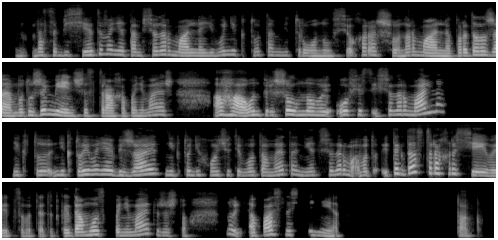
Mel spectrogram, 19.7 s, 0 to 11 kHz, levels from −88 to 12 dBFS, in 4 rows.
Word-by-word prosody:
н 155 +1 -13
на 195 - -4
собеседование, 210 +6 -4
там 195 -3 -5
всё 175 +6 -5
нормально, 175 -7 0
его 175 +5 -7
никто 220 -3 -10
там 200 -2 -9
не 185 - -12
тронул, 155 -3 -4
всё 155 +1 -6
хорошо, 210 -5 -3
нормально, 165 -4 +2
продолжаем". 175 0 +3
Вот 180 +3 -2
уже 225 +5 +3
меньше 170 -9 +3
страха, 155 -1 +2
понимаешь. 195 +8 -3 0.4
"Ага, 210 -6 +8
он 210 +5 +3
пришел 220 +3 +4
в - - -2
новый 210 -2 +1
офис 225 -1 0
и - - -8
всё 165 +10 -5
нормально. 240 - +2 0.6
Никто, 210 +2 -3
никто 210 +1 -4
его 245 +2 +3
не 245 - 0
обижает, 225 +6 +1
никто 215 +1 -5
не 210 0 -7
хочет 210 0 -7
его 200 0 -5
там 190 -1 -4
это, 245 +2 -3
нет, 200 0 -8
всё 220 - -7
нормально", 250 -2 -1
вот. - - -4
И - - -4
тогда 290 +4 +4
страх 310 -6 +1
рассеивается 190 - -1
вот - - -10
этот, - - -8
когда 165 +3 +5
мозг 230 +3 +2
понимает 205 +10 -1
уже, 180 - -8
что, 165 0 -10 0.4
ну 255 - -1
опасности 220 +3 +1
нет. 160 -5 -5 1.2
Так. - - -6
205 Hz, 180 wpm, -25 LUFS, 175-225 Hz, 1.2 s, Ага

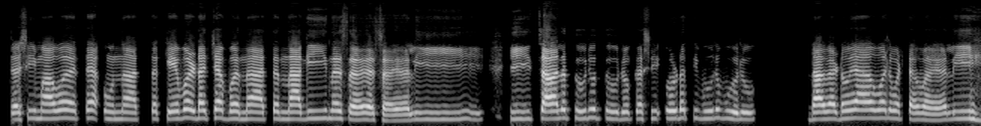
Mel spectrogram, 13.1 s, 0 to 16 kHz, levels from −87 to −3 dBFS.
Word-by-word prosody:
जशी 195 +4 -2
मावळत्या 225 +1 +1 0.2
उन्हात 205 -1 -3 0.2
केवडाच्या 230 +2 +2
बनात 210 -1 +1
नागिन 225 +2 +1
सळसळली. 195 +2 0 0.4
ही 210 +1 -3
चाल 220 +1 +8 0.2
तूरु 230 +3 -3
तूरू, 205 -2 -5
कशी 215 +1 -7
उडती 235 +1 -2
भुरुभुरु, 220 -3 -3 0.8
डाव्या 205 +1 +5
डोळ्यावर 235 +1 +1
बट 215 -1 -4
वळली. 195 +3 -1
215 Hz, 85 wpm, -23 LUFS, 200-225 Hz, 0.8 s, चाल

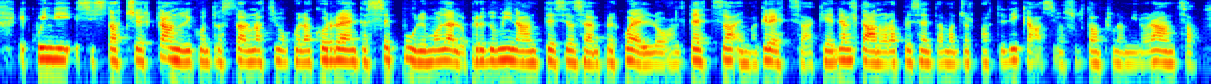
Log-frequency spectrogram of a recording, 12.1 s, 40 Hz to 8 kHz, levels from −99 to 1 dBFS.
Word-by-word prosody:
E - - -11
quindi 195 -2 +4
si 170 -2 -5
sta 180 +1 +1
cercando 185 +1 +3
di 165 - +1
contrastare 170 +1 -2
un 165 - -1
attimo 165 0 -5
quella 165 -1 -2
corrente, 180 -1 +3
seppur 190 +1 0
il 160 - +1
modello 175 +2 +3 0.2
predominante 175 -1 +1
sia 170 +1 -2
sempre 155 0 -2
quello, 145 -5 +1
altezza 180 +4 0
e 160 - -6
magrezza, 155 -1 -1
che, 165 - -4
in 160 - -2
realtà, 180 -2 +3
non 150 -1 -3
rappresenta 155 0 -4
la 155 - -7
maggior 155 +1 -8
parte 155 0 -12
dei 180 +2 -1
casi 150 -5 -6
ma 150 - -14
soltanto 155 +1 -8
una 150 - -8
minoranza. 150 +1 -3
165 Hz, 175 wpm, -21 LUFS, 155-180 Hz, 0.2 s, quindi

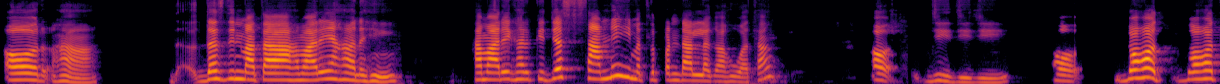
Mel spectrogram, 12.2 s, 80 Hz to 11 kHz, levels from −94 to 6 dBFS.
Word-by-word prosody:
और 250 -5 +3
हाँ। 170 -6 -4 1.0
द 195 - -15
10 295 0 +4
दिन 295 +1 -1
माता, 260 -1 +3 0.3
हमारे 245 +3 +1
यहाँ 270 -4 0
नहीं, 210 -2 -4 0.8
हमारे 270 +1 +3
घर 275 +1 -4
के 275 +1 -10
जस्ट 340 +1 +1
सामने 310 +3 +2
ही 370 - +1
मतलब 265 -3 -7
पंडाल 240 -2 -2
लगा 205 -1 -6
हुआ 190 -2 -9
था। - - -7 1.1
औ 245 -2 +2 0.4
जी, 210 0 -9
जी, 170 -1 -9
जी। 160 +3 -12 0.5
औ 215 -2 -2 0.4
बहुत, 320 +8 +5
बहुत 280 +6 0
255 Hz, 135 wpm, -21 LUFS, 205-285 Hz, 1.1 s, बहुत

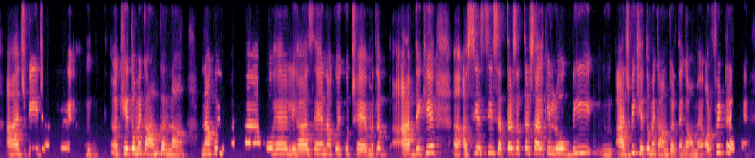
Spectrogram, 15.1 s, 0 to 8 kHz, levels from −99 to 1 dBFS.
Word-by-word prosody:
आज 240 +1 +1
भी 275 0 -2
जाके 245 0 -8
उ - - -11 0.4
अ, - - +1
खेतों 270 0 +7
में 270 0 +1
काम 245 -1 +2
करना, 240 -4 0 0.5
ना 255 +1 +3
कोई 285 0 -1
ढंग 395 +9 -9 0.2
का 410 0 +4 0.2
वो 270 0 +4
है 260 0 +1
लिहाज़ 240 -1 +1
है 255 0 +1
ना 245 0 -1
कोई 255 0 -1
कुछ 255 -1 -8
है 235 -2 +3
मतलब 255 +1 -3 0.4
आप 240 +1 +5
देखिए 265 +6 +3 0.4
अ, 240 - 0
80-80 290 +6 -1
70-70 275 +1 +2
साल 275 -2 +3
के 290 - -3
लोग 260 -2 +3
भी 305 +3 -1 0.3
उम, 225 0 -8
आज 230 0 +2
भी 325 - +3
खेतों 265 -4 +3
में 260 0 -1
काम 225 -2 -3
करते 220 -1 -3
हैं 215 - -9
गाँव 205 -1 -3
में 220 +2 -5
और 235 +2 -1
फिट 330 +1 +1
रहते 245 -9 0
हैं। 195 - -14
260 Hz, 180 wpm, -20 LUFS, 235-275 Hz, 0.5 s, खेतों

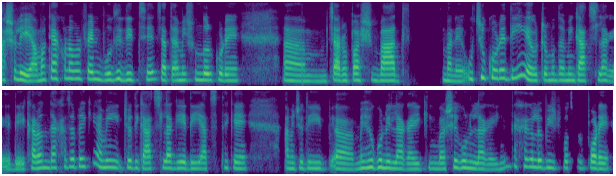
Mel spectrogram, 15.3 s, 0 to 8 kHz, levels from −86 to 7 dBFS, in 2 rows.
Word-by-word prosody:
আসলেই 230 -2 +4
আমাকে 235 +4 -2
এখন 275 +2 -7
আমার 275 0 0
friend 255 -1 +5
বুদ্ধি 235 +4 +2
দিচ্ছে 235 +1 -3 0.2
যাতে 225 -2 +2
আমি 225 - 0
সুন্দর 230 -2 +4
করে 220 -2 +2 0.7
আম 200 -2 +1 0.3
চারপাশ 220 +1 +3 0.2
বাঁধ 210 -1 +6 0.6
মানে 195 -2 -1
উঁচু 260 +5 +2
করে 295 -1 +3
দিয়ে 325 +6 0
ওটার 215 +1 -1
মধ্যে 220 0 -1
আমি 220 - +1
গাছ 210 0 +4
লাগিয়ে 220 -4 -2
দেই। - - -1
কারণ 225 +1 +3
দেখা 240 +3 -3
যাবে 270 +1 0
কি - - -22
আমি 250 0 +2 0.2
যদি 250 -2 +1
গাছ 210 0 0
লাগিয়ে 225 0 +2
দেই 210 0 -2
আজ 205 - -16
থেকে 230 -2 -3 0.6
আমি 215 -1 -1
যদি 220 0 -3 0.3
আ - - +3 0.2
মেহগনি 240 +1 +3
লাগাই 195 -1 -1
কিংবা 200 -1 -4
সেগুন 245 -2 +2
লাগাই 185 -2 -3 0.2
দেখা 285 -1 -6
গেল 260 -1 +2
২০ 235 -2 -2
বছর 230 0 -7
পরে 220 -2 +5
225 Hz, 190 wpm, -23 LUFS, 210-245 Hz, 0.7 s, বাঁধ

